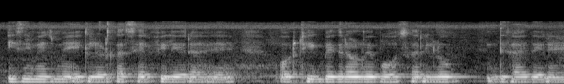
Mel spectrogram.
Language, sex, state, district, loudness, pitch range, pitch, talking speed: Hindi, male, Arunachal Pradesh, Lower Dibang Valley, -14 LUFS, 115-120 Hz, 120 Hz, 200 wpm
